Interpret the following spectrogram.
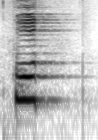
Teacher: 꽃 하고 디귿으로 발음이 나거든요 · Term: 음절의 끝소리 규칙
